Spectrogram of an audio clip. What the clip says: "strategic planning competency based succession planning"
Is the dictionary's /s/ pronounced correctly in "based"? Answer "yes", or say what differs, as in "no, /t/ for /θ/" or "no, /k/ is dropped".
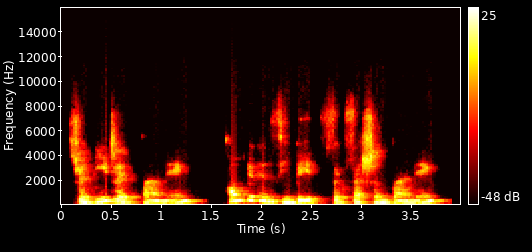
no, /s/ is dropped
